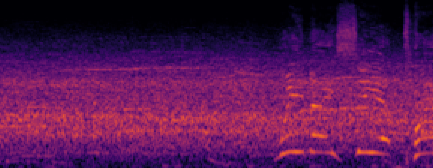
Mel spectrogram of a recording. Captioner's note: audience cheering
